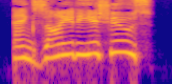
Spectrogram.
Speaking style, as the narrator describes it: I yelled from my room

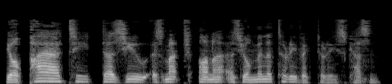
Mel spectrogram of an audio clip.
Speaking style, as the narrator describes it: Anguin said smoothly

